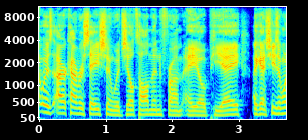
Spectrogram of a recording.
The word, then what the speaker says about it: Tallman: I said your last name wrong. I said Tillman, not Tallman. All right, everybody. That was our conversation with Jill Tallman from AOPA.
